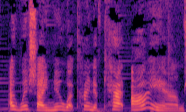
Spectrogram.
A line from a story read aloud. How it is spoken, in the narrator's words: sighed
